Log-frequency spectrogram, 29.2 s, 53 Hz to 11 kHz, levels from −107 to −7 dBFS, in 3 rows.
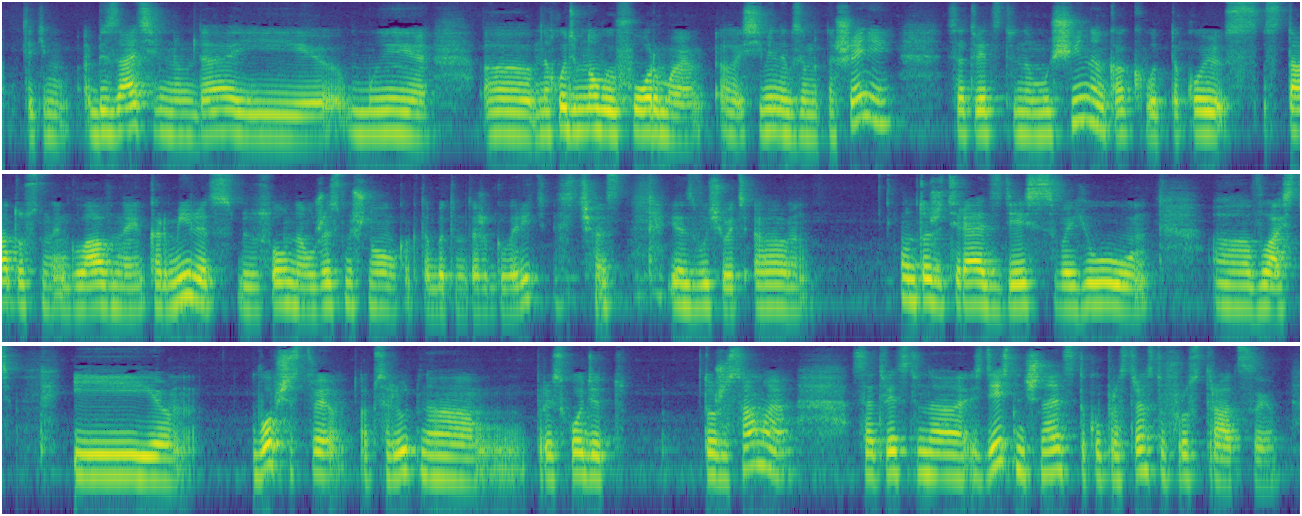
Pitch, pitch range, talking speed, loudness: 175 Hz, 165-185 Hz, 110 wpm, -21 LUFS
